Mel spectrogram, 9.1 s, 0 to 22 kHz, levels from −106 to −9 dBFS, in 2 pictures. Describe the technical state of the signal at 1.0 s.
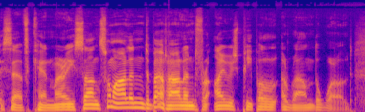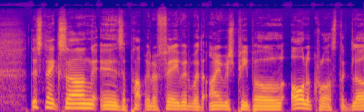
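At 1.0 s the speech sits inside a run of clock drift buffer slips lasting from 0.70 s to 9.10 s. A short click recurs every 1.4 s across that span, roughly seven in all. The likely cause is two devices on independent clocks about 150 ppm apart, so the buffer between them slowly drifts until a handful of samples, around seven, is dropped or repeated. Each correction produces one of the brief clicks.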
